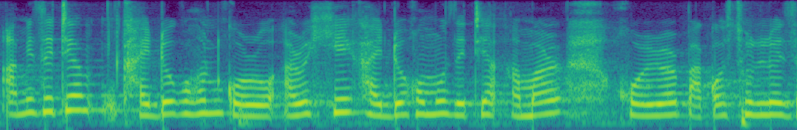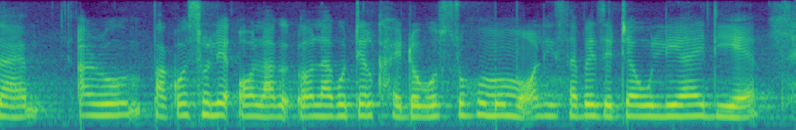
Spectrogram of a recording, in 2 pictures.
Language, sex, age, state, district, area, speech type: Assamese, female, 18-30, Assam, Morigaon, rural, spontaneous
